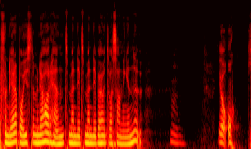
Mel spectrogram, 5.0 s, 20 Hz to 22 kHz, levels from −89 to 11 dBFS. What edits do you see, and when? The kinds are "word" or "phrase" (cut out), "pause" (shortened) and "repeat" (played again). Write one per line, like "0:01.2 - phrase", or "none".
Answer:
0:01.6 - repeat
